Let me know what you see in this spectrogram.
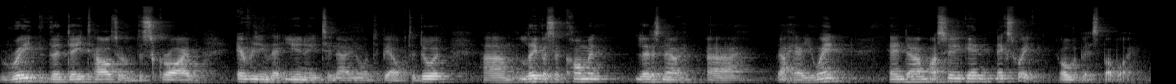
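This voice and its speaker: A man's voice, fairly even in intonation, with audible room echo. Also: fairly quick pace. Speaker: fitness trainer. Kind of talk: casual fitness tutorial intro. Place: gym. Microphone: phone near.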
